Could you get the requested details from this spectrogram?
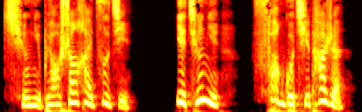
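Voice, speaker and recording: A woman's voice: a little high, very animated, moderate pace, slightly rough, no echo, studio quality, voice pushed up. A woman voicing a devoted young man who earnestly begs his sister. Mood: pleading. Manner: earnest and imploring.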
